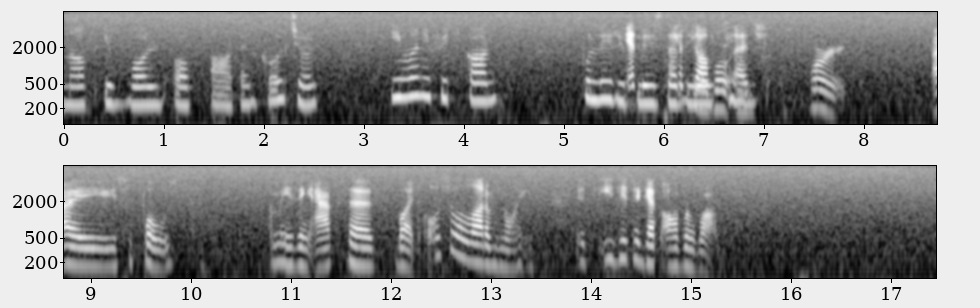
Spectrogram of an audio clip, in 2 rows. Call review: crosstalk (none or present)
present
